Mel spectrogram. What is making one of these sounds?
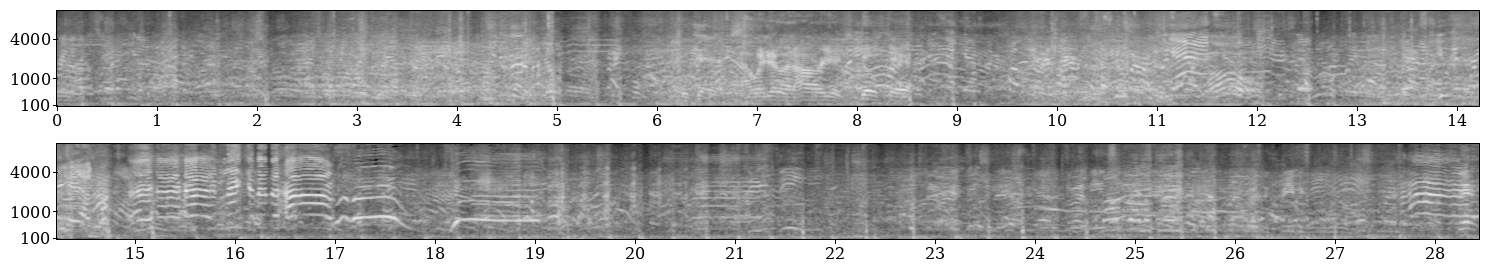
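A crowd of men, women and children chatters and calls out all around, outdoors.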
